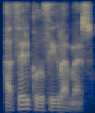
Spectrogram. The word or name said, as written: hacer crucigramas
